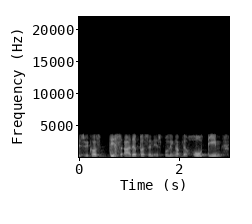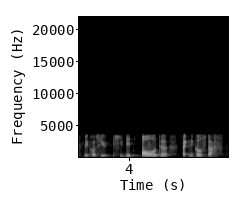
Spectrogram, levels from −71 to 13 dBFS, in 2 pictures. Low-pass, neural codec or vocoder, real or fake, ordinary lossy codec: 3.6 kHz; none; real; none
